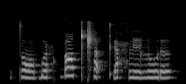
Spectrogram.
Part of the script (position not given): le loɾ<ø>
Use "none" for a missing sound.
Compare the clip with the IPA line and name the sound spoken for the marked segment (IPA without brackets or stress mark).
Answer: ə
